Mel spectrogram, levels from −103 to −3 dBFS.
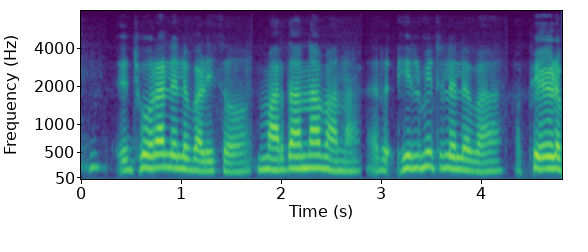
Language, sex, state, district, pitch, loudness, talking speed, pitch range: Bhojpuri, female, Uttar Pradesh, Ghazipur, 205 Hz, -24 LUFS, 135 wpm, 175-225 Hz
